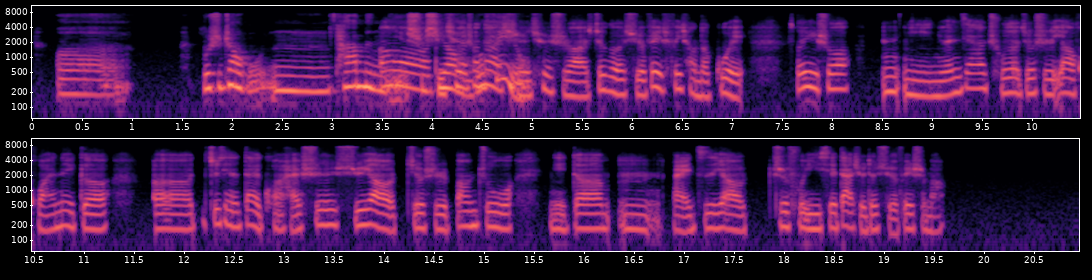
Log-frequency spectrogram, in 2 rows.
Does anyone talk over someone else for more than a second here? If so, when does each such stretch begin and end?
3.5-5.0

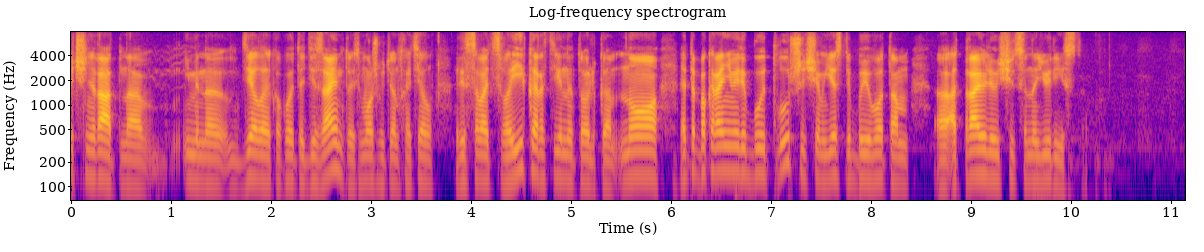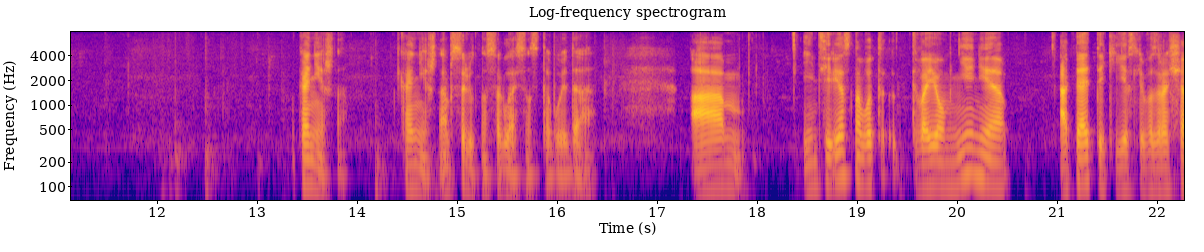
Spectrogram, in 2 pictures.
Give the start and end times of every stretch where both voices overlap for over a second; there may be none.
none

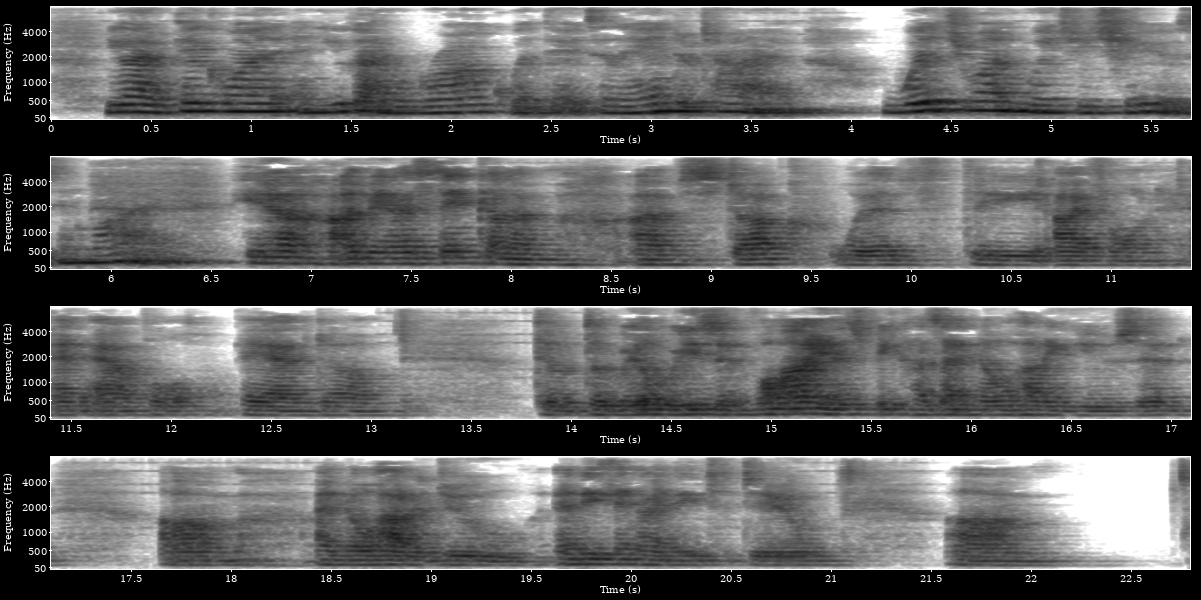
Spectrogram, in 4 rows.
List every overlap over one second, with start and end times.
none

